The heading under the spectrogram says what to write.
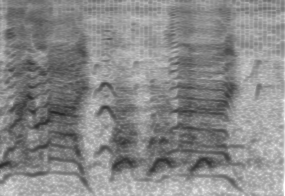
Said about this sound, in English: Is that your dog or someone's outside? No, it's someone else's dog. He keeps coming after me down the street.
